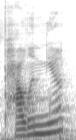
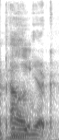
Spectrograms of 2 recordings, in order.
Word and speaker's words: Palahniuk: I believe it's pronounced Palahniuk. – Yeah, Palahniuk.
